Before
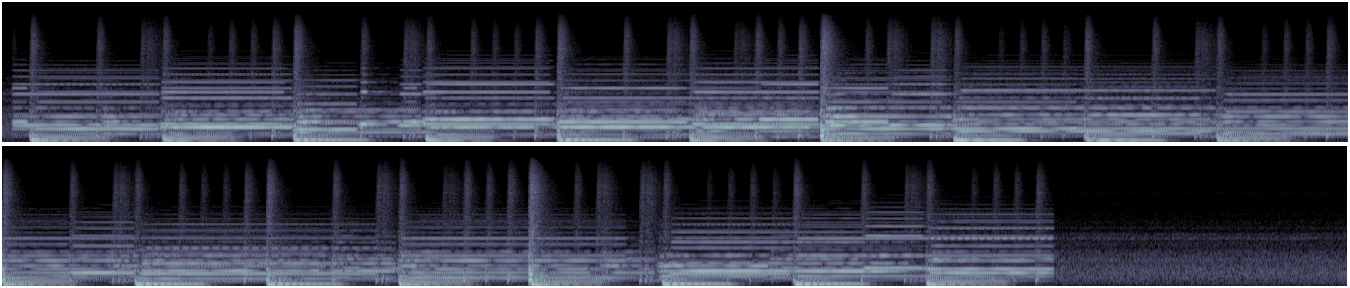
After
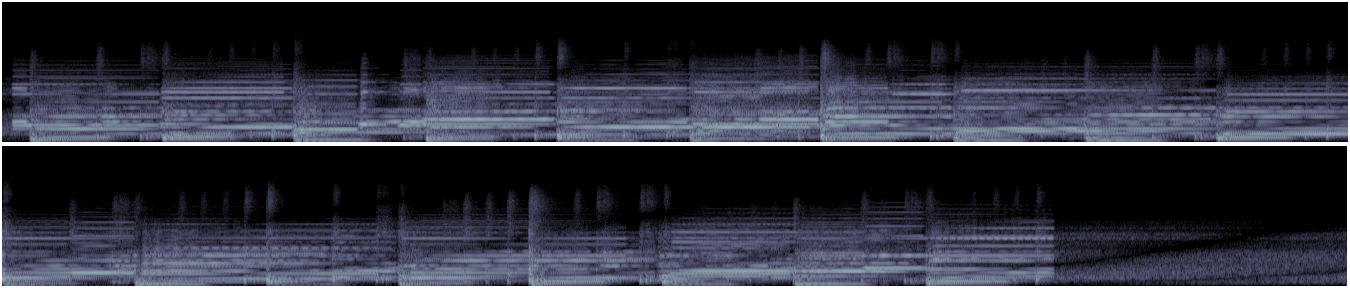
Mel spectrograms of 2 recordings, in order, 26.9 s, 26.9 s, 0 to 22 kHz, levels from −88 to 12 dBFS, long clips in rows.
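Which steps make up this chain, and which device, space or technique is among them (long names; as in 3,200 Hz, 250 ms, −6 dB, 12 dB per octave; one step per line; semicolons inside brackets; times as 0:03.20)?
barber-pole phaser into a guitar amplifier (frequency shifter mixed with the dry sound +0.28 Hz; soft clipping −24 dBFS, distortion −12 dB; loudspeaker in its box 100–4,300 Hz, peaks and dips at 130 Hz +7 dB, 250 Hz +6 dB, 910 Hz +5 dB, 1,700 Hz +7 dB, 2,900 Hz −7 dB)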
